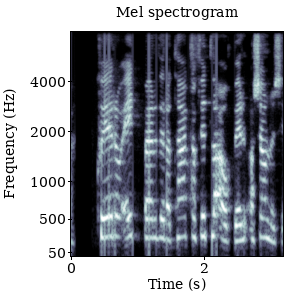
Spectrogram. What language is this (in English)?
Icelandic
